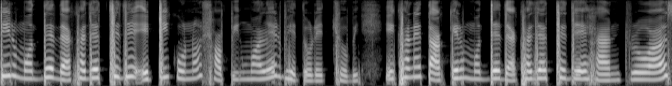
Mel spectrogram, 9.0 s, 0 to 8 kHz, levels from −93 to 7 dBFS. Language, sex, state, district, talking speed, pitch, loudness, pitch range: Bengali, female, West Bengal, Jalpaiguri, 135 wpm, 270 Hz, -18 LUFS, 240-295 Hz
